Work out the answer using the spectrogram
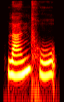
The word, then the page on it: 蓝图: lán tú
